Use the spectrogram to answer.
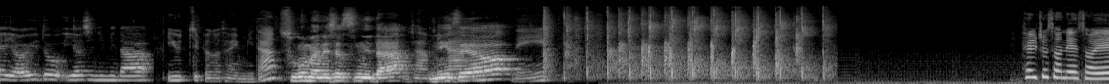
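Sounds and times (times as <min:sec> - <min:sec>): hands clapping quickly: 0:05.4 - 0:08.4.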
